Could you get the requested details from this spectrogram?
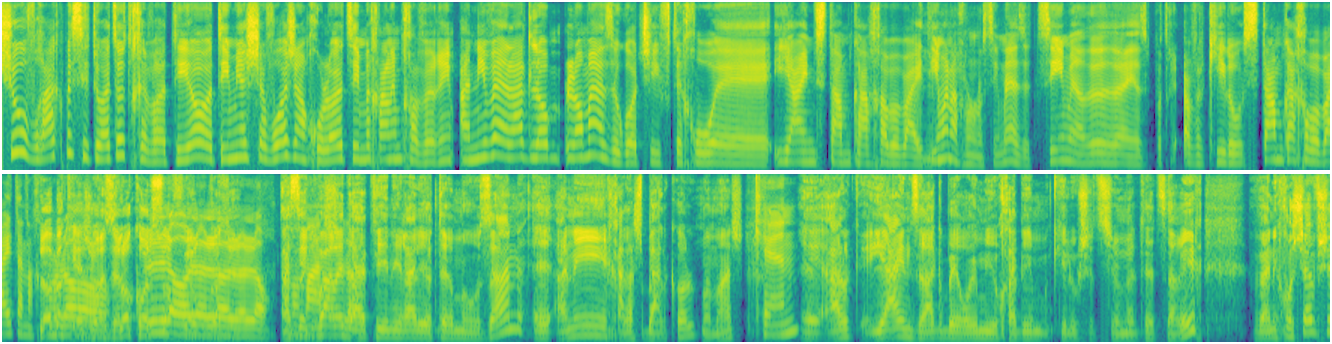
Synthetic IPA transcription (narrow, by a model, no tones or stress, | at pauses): ʃuvʁakbesituat͡sijot̪χe̞vʁatijo̞timjɛʃːavuaʃ̬eanaχnulo̞jo̞t͡simbeχalimχave̞ʁimʔaniveːladlo̞lo̞meazuɡo̞tʃeifteχuejainstamkaχababait̪imanaχnunosimleezet͡simeʁtzejazpat̪avalkiilustamkaχababaitanaχlouelkeʃuazelo̞kolslololololo̞azmːemɡavaʁleddaːtiniʁalijo̞teʁmeuzaneʔaniχalaʃbealko̞lmamaʃkʰenʔaljainzeʁakbeeʁuimːejuχadimkiiluʃebemetet͡saʁiχveaniχo̞ʃevʃ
